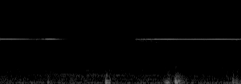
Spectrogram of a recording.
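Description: A shrill, steady electronic tone beeps in long stretches, like a smoke detector alarm, heard faintly, with a few soft low thuds in the background; an alarm going off in Dresden.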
